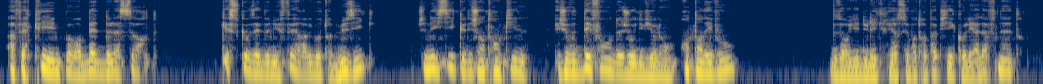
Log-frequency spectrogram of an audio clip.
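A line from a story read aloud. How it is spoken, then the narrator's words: Exclaiming. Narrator (French): s'écria-t-elle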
